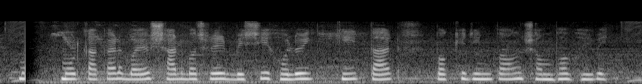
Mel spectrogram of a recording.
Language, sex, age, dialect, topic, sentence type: Bengali, female, 18-24, Rajbangshi, banking, statement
